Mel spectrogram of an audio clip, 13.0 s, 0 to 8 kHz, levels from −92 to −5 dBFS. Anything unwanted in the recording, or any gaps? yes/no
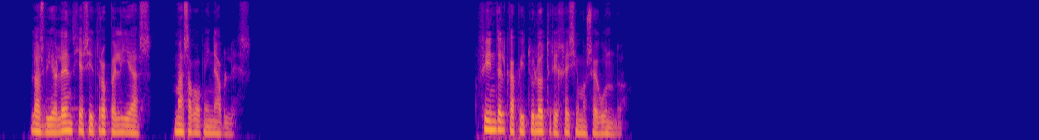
no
